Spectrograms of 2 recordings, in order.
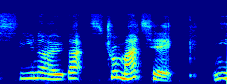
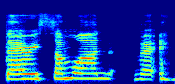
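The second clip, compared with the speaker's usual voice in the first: normal talking voice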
